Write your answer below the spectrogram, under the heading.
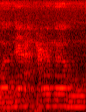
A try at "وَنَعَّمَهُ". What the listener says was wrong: Hu yang terakhir kurang panjang. Wa na'amahu fayahu. Antum tadi masih satu itu sampai harokat. Dua harokat ini. Wa na'amahu fayaqulu.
